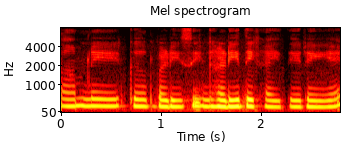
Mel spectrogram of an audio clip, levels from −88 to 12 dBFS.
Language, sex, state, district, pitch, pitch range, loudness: Hindi, female, Chhattisgarh, Bastar, 230 Hz, 225-245 Hz, -15 LUFS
